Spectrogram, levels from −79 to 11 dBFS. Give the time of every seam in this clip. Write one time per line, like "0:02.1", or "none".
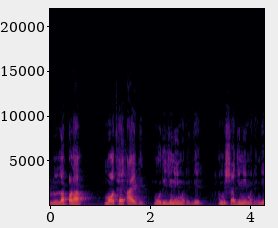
0:01.9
